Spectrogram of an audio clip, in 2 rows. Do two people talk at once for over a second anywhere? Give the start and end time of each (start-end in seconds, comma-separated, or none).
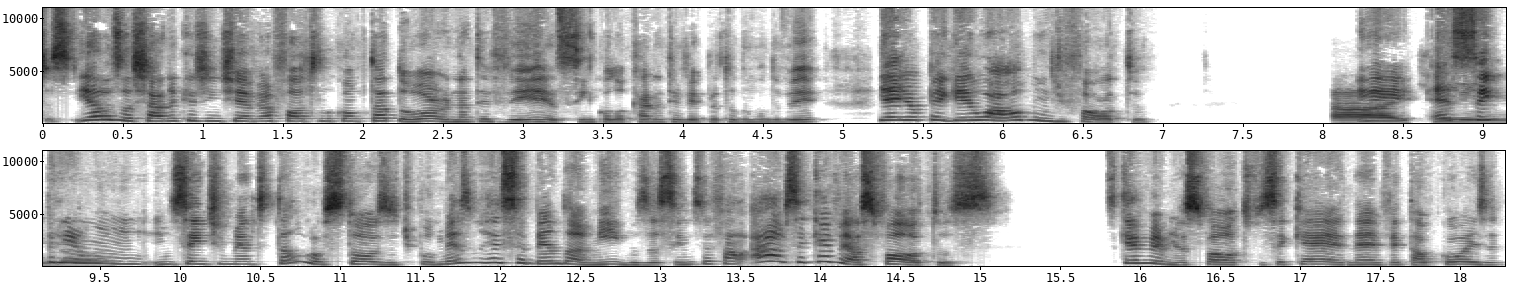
8.2-9.6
